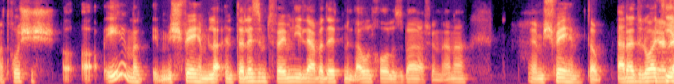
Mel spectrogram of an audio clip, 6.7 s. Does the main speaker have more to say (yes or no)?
no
